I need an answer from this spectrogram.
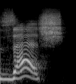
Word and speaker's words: Czech: Check. Oh, okay. You pronounce it as check.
